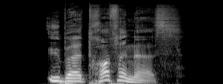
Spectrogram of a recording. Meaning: strong/mixed nominative/accusative neuter singular of übertroffen
- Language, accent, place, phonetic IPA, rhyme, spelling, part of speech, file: German, Germany, Berlin, [yːbɐˈtʁɔfənəs], -ɔfənəs, übertroffenes, adjective, De-übertroffenes.ogg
